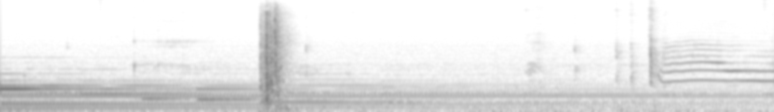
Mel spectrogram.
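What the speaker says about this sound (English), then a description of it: "The small white cat seems to be a new addition to the family." A small white cat in the video game The Deed: Dynasty gives a short, close meow, with a few soft clicks, over a faint steady musical background.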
